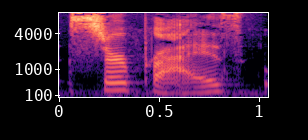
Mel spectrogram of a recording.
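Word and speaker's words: 5urprise: So it's a group that is technically pronounced Surprise. We call them Five Prize or Fur Prize because it's spelled with the number five instead of a capital S. So it's just Surprise, but it's a five, U-R-P-R-I-S-E.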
